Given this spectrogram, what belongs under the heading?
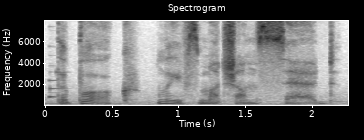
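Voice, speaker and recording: An actress playing a brooding young woman with a dark power, telling her history in a measured, grave, dramatic video game style. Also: low voice, fairly even intonation, vocal fry, faint music behind, exaggerated voice. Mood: measured, serious. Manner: measured, grave, expository storytelling. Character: brooding young woman, harbinger wielding a corrupting blood flame.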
